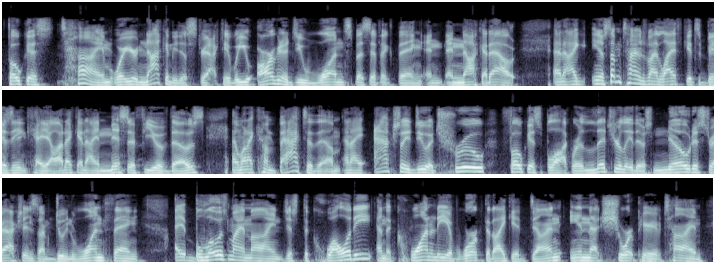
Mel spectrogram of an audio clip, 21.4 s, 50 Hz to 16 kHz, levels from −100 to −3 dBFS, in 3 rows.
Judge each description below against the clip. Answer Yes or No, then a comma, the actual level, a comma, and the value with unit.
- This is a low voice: Yes, low, 115 Hz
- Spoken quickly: Yes, fast, 240 wpm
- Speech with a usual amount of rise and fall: Yes, average, 4.1 semitones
